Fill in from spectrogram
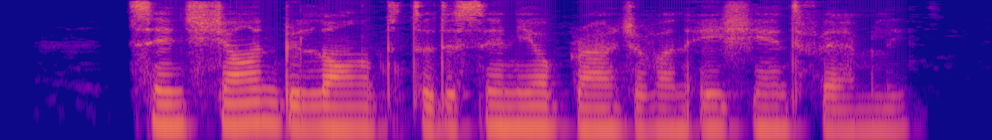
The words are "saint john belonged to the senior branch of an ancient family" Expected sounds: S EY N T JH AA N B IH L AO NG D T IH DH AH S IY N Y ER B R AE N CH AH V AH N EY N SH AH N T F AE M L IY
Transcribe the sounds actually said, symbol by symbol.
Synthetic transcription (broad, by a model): S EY N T SH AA N B IH L AO NG D T IH DH AH S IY N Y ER B R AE N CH AH V AH N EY SH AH N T F AE M L IY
